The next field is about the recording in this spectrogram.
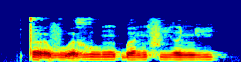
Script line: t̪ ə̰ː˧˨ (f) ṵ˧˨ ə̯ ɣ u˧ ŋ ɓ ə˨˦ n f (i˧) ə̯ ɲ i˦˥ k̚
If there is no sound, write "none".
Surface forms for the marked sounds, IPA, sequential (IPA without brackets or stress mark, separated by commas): v, i˧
